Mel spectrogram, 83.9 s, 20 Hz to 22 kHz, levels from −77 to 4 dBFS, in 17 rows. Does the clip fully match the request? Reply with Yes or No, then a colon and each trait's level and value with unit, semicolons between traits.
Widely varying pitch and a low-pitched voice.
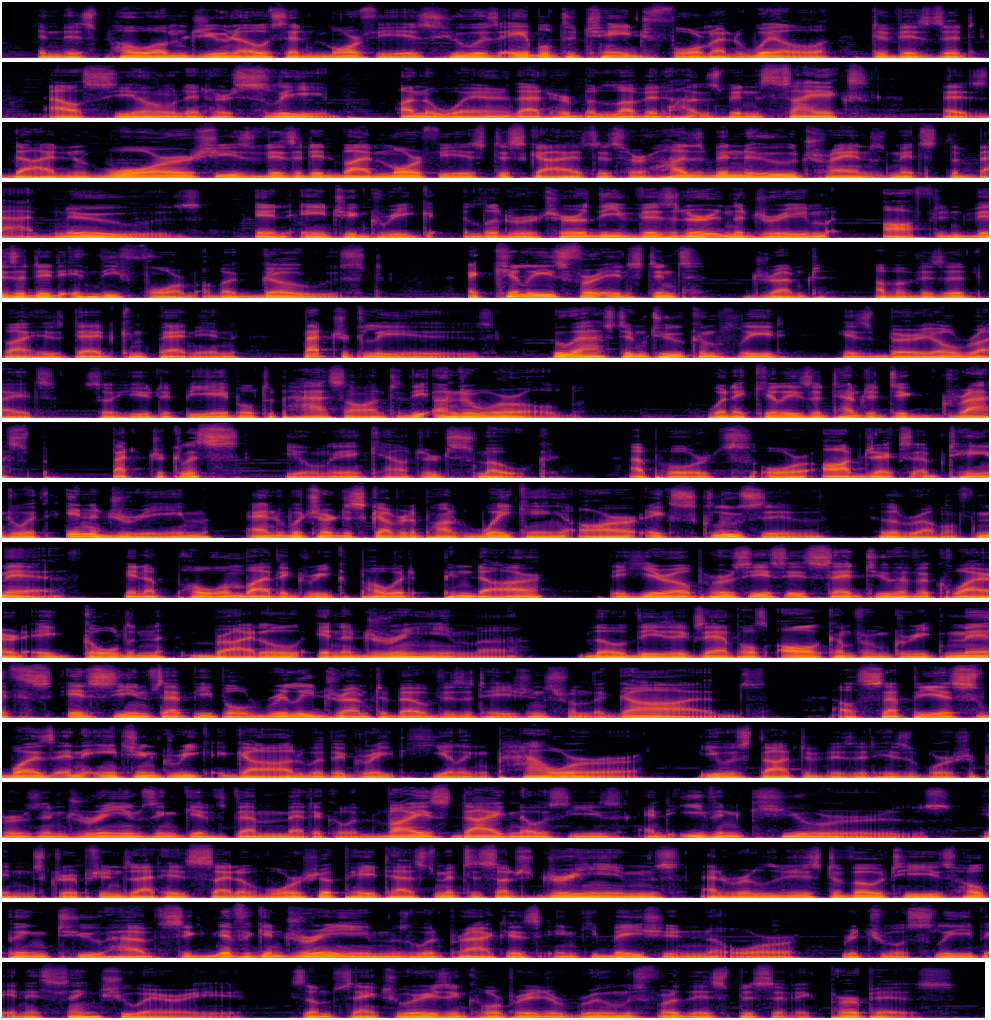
No: average, 4.0 semitones; very low, 80 Hz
